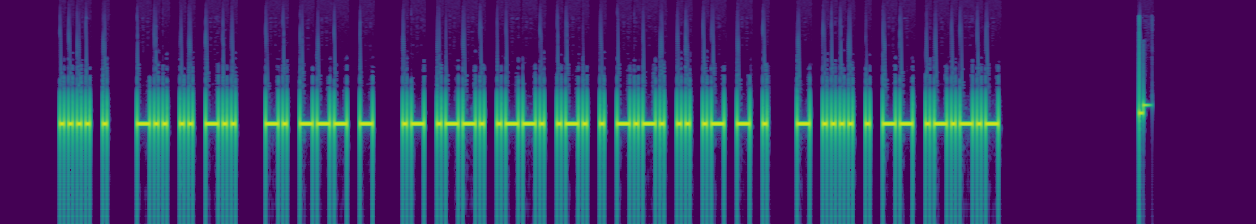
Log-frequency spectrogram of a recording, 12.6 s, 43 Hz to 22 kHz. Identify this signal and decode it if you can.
Morse code, heard as a keyed tone, about 28 wpm, 700 Hz. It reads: HE DID NOT APPRECIATE THEM.
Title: Sentences from Top 1300 Words 28wpm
